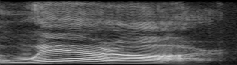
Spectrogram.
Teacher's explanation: Olha só, se você tapar aí a letra E de where, você vai ver que o R eu emendo com o A do are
